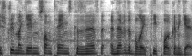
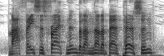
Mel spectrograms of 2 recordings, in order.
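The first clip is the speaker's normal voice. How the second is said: put-on New York accent; 3 semitones higher than usual. Reading the gravekeeper's game dialogue aloud, in a New York-accented Dampé voice. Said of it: "Why'd I keep giving people New York accents?".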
